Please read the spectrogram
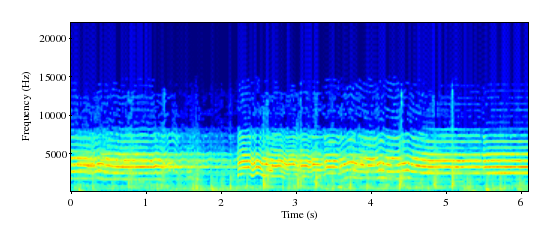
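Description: Shehnai reed pipes playing a high, ornamented, wavering melody together, over a dhol drum beat. The music dips briefly before a new high phrase starts about two seconds in and settles into a long held note. The drum beat comes back strongly near the end.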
